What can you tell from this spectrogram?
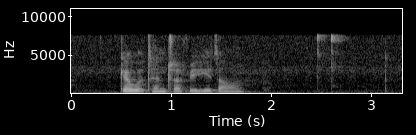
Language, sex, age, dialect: Faroese, female, 15-35, Norðurstreymoy/Eysturoy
